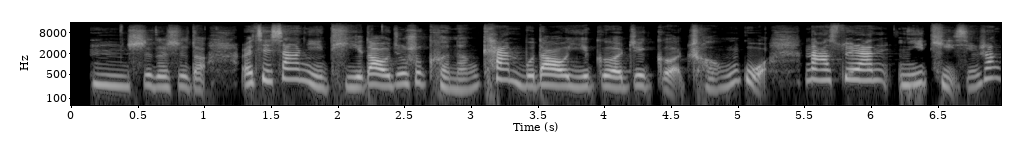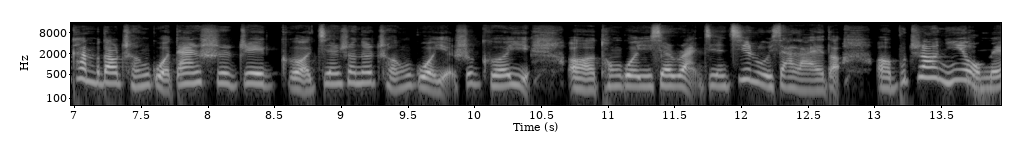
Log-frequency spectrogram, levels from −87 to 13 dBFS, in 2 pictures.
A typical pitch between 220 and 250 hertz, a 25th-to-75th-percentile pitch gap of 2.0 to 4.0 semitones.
No: high, 240 Hz; average, 4.9 semitones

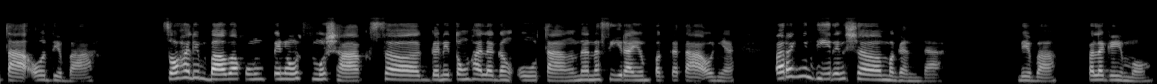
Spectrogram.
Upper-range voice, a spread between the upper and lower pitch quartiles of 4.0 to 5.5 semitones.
Yes: high, 210 Hz; average, 5.0 semitones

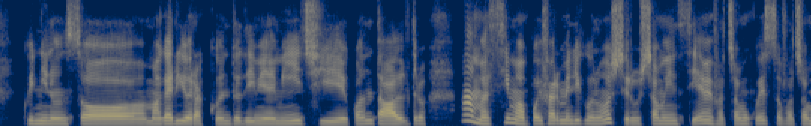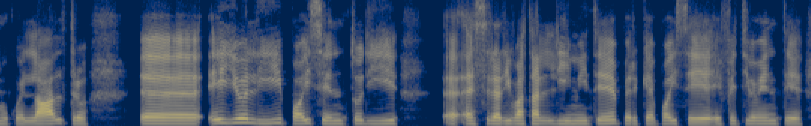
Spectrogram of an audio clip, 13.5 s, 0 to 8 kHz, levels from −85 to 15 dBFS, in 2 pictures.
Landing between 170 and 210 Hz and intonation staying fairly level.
Yes: high, 190 Hz; narrow, 1.9 semitones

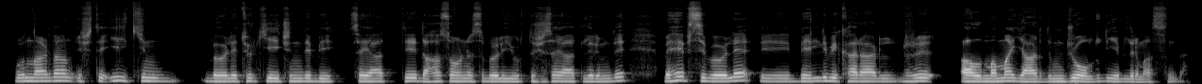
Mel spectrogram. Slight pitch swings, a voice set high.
No: narrow, 1.8 semitones; medium, 140 Hz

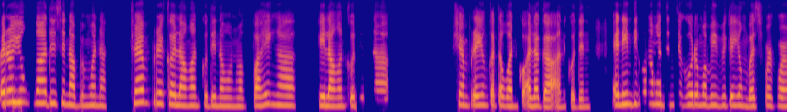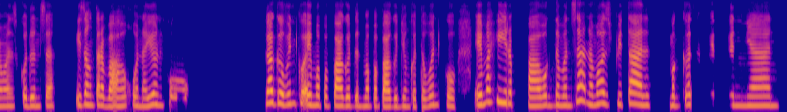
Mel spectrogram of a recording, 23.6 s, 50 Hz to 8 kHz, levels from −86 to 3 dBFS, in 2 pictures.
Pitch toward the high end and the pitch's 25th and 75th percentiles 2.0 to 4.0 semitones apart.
Yes: high, 240 Hz; average, 2.9 semitones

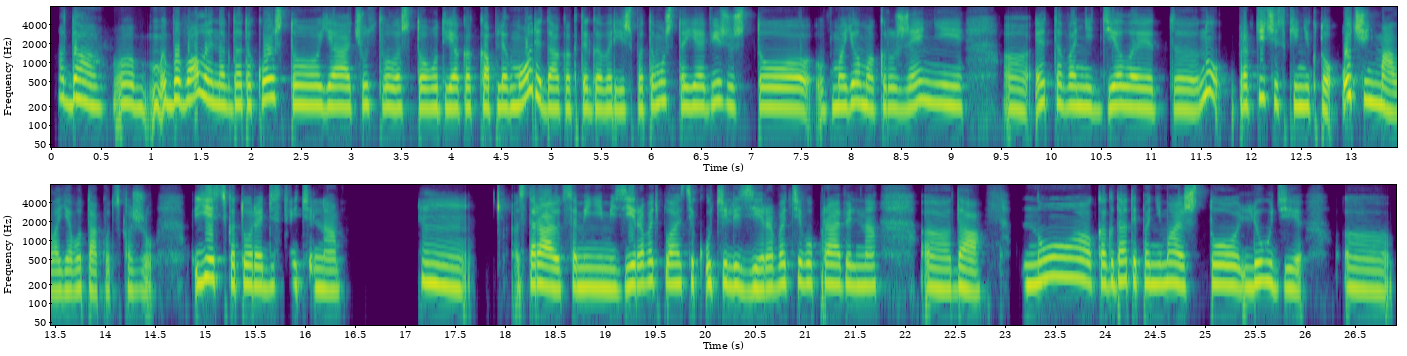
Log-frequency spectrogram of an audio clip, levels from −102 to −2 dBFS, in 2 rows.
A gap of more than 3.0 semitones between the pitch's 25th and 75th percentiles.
No: narrow, 2.4 semitones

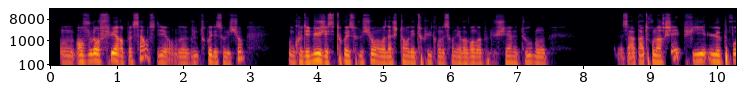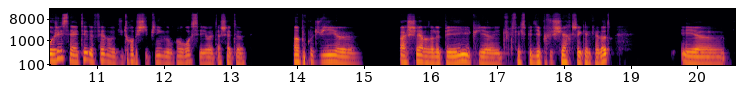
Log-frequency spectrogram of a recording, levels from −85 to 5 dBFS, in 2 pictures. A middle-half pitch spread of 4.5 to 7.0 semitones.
No: average, 3.2 semitones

